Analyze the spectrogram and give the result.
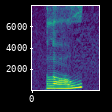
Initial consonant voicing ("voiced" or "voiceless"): voiced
